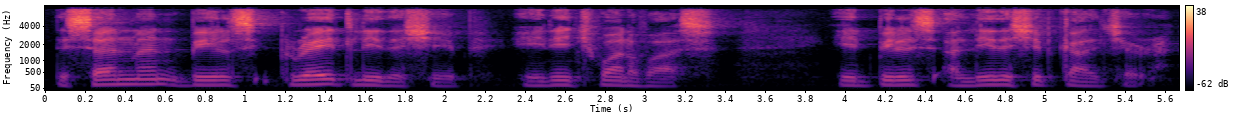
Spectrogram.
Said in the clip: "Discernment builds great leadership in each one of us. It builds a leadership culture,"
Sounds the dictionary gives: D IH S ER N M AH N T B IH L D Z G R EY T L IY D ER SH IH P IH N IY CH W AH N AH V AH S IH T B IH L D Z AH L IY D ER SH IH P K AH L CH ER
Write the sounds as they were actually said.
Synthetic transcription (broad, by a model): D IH S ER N M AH N B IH L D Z G R EY T L IY D ER SH IH P IH N IY CH W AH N AH V AH S IH T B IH L D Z AH L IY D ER SH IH P K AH L CH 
